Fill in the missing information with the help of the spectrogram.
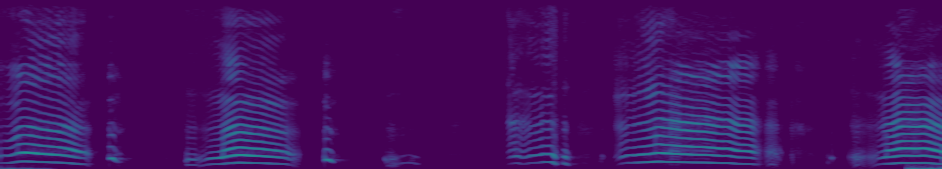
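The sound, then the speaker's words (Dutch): A baby cries in several long, wavering wails separated by short breathy pauses, loud, with no other voices. “Het mooie prinsesje was altijd aan het huilen.”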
